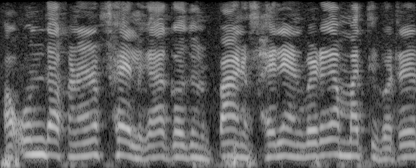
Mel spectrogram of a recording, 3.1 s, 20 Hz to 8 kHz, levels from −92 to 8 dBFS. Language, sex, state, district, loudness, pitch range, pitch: Garhwali, female, Uttarakhand, Tehri Garhwal, -20 LUFS, 220-250 Hz, 230 Hz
